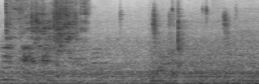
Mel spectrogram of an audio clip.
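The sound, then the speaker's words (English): Onions being stirred in olive oil in a pot for a Greek dish: a spoon scrapes and lightly clinks a few times against the pot over a steady background hiss, with no voices. “And we're going to give it a stir so that it's just coated with a bit of the olive oil and the onions.”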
